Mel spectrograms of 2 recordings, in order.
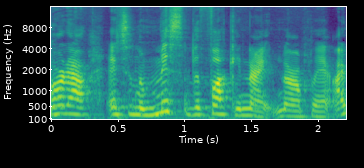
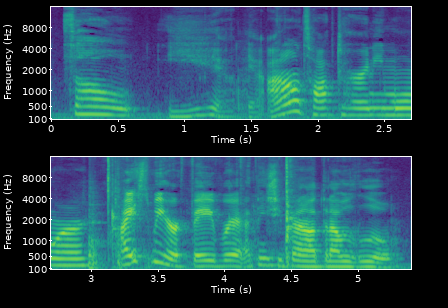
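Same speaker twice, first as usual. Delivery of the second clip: ordinary talk, nothing marked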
